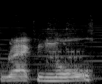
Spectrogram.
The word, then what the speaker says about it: Ragnell: lore rants but uh kind of like rag null it's just like the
